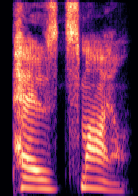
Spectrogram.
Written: posed smile

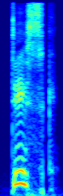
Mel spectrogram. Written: disc

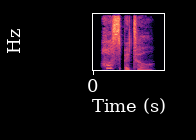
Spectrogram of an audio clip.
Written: hospital

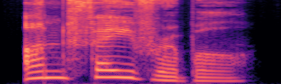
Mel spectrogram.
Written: unfavourable

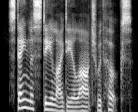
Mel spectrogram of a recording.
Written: stainless steel ideal arch with hooks

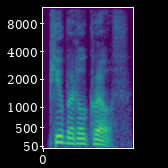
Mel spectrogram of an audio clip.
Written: pubertal growth

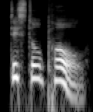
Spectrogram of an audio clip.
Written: distal pull

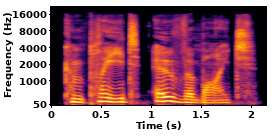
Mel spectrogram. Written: complete overbite

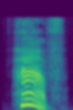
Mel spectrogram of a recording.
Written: have

